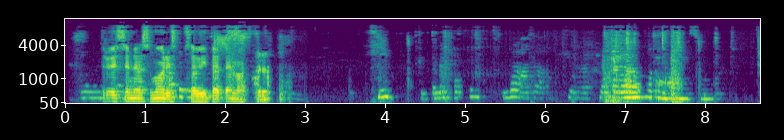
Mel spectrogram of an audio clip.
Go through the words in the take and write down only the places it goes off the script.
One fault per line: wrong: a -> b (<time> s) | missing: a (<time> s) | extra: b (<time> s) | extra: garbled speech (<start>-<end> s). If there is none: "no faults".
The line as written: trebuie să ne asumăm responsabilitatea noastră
no faults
